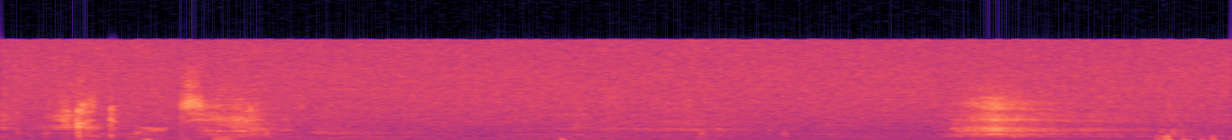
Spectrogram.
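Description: Faint whispering close to a microphone, in two short breathy bursts, over a steady electrical hum, with a short thump near the end.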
